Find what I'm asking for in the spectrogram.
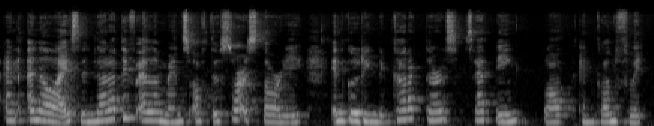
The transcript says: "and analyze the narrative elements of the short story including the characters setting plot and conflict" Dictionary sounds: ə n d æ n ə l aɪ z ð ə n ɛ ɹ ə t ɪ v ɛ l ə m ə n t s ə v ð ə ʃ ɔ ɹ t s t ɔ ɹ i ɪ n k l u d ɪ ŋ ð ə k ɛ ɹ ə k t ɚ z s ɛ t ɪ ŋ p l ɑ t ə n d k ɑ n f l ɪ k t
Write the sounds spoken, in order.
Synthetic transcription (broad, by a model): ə n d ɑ n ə l aɪ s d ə n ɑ ɹ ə t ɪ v ɛ l ə m ə n t s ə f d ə s ɔ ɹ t s t ɔ ɹ i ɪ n k l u d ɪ ŋ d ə k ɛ ɹ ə k t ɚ s ɛ t ɪ ŋ p l ɑ t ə n k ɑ n f l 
